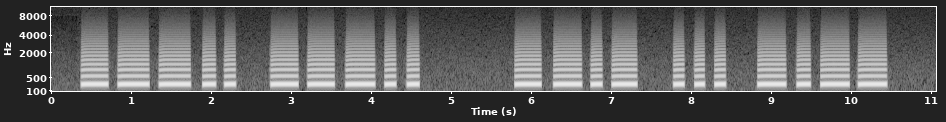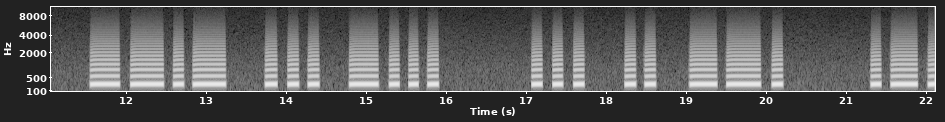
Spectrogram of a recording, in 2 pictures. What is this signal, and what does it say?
Morse code, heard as a horn, hand-sent with a straight key, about 9 wpm. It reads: 88 QSY QSB SIG …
